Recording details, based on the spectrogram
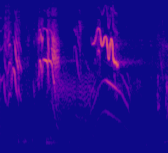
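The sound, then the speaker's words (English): Several quick, bright African starling calls in bursts: chattering notes, a rising whistle and a scratchy squawk, clear, with no one speaking. “A wonderland of starlings.”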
